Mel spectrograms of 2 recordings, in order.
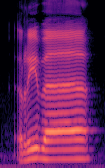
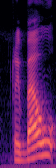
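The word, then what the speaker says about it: الربا: Riba. There is an alif on the top of waw. Hussein, do you see that? – Yes. – Should we pronounce it as waw, ribaw, or alif? – No, alif.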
